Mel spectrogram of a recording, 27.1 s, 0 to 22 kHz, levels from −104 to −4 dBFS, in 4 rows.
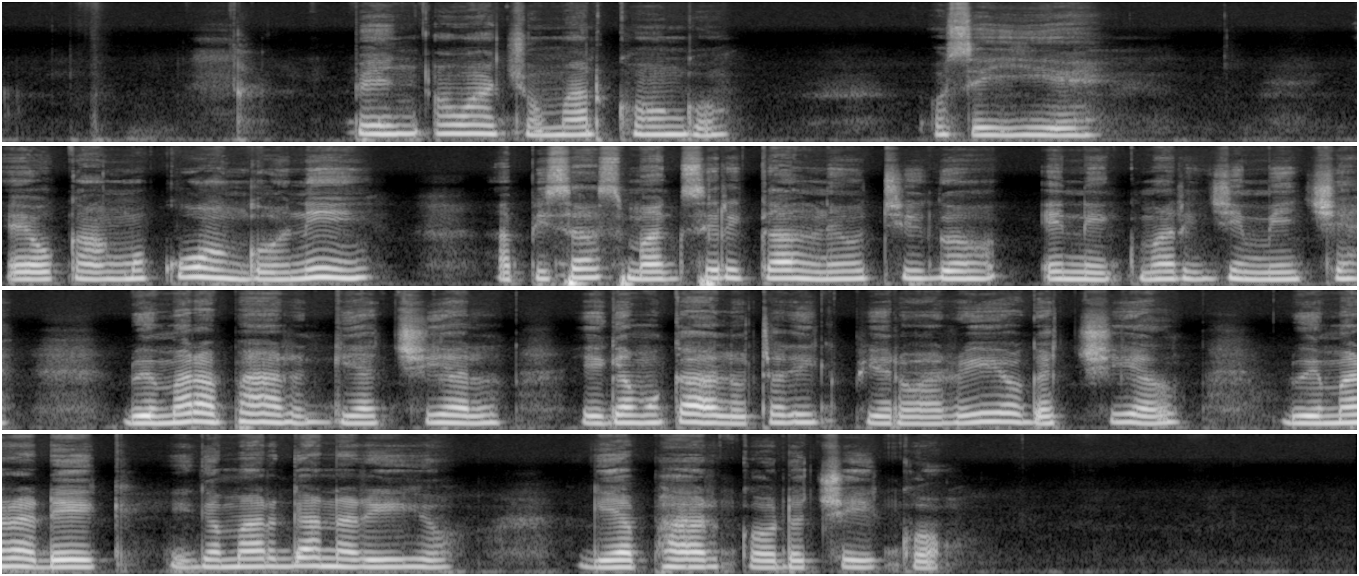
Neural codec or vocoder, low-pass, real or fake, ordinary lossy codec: vocoder, 44.1 kHz, 128 mel bands every 512 samples, BigVGAN v2; none; fake; none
